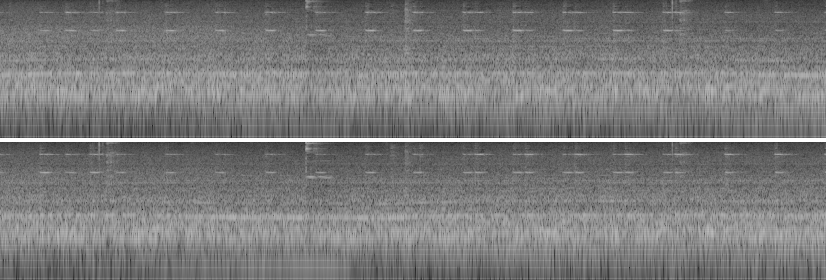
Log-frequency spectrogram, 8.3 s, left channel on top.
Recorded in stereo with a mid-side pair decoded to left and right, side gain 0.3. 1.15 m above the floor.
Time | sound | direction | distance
3.0 | a clink | 70° right | 2.5 m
